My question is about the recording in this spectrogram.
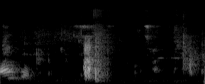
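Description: A few short, quiet vocal sounds with gaps between them: one falling in pitch at the start, a stronger one about a second in, and small fragments near the end.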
